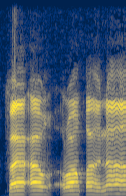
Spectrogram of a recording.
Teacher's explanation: Fa'aghraqna, ghain jangan berikan pantulan, jangan baca fa'ag, tak betul. Fa'aghraq, yang raq ini baru diberikan lantunan kerana di sini qaf merupakan huruf qalqalah, ghain bukan huruf qalqalah.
